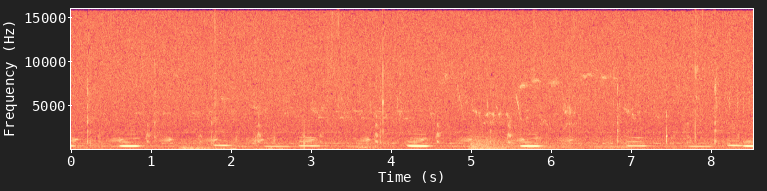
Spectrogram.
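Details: European fire-bellied toads recorded in late March 2024, giving short, soft, low tonal 'unk' notes at slightly different pitches from several callers, roughly one every second, with faint bird chirps above and a brief rustle midway.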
